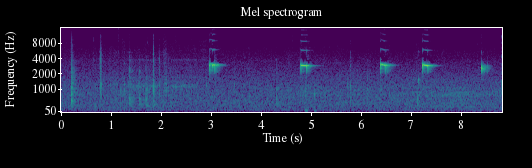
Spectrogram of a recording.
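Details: Geiger counter held to Fiesta Ware dishes: sharp high beeps at random spacing, about five in six seconds, detecting radioactivity from the glaze.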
